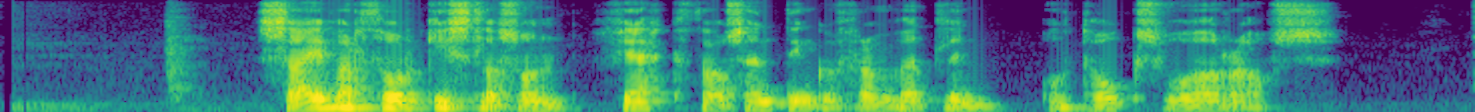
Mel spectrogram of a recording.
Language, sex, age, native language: Icelandic, male, 40-49, Icelandic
